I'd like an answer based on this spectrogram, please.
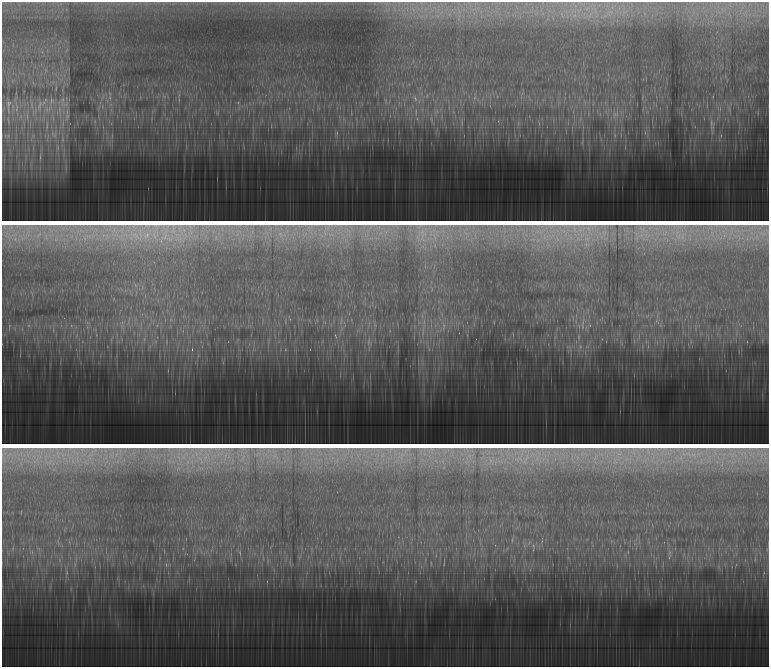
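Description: ATV engine running under throttle while riding a trail, its pitch rising and falling again and again as the rider gets on and off the gas.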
